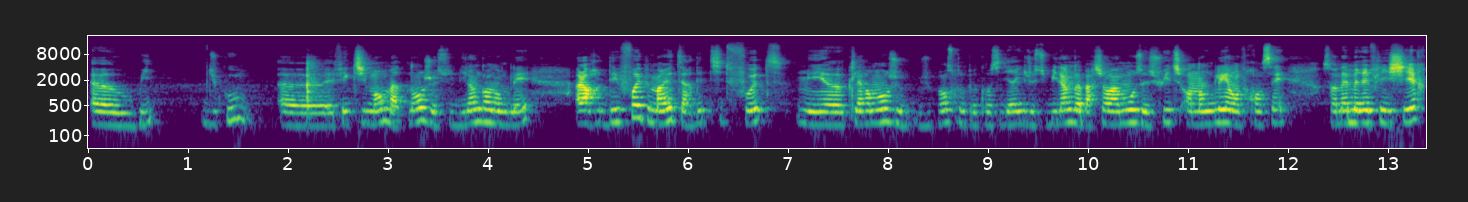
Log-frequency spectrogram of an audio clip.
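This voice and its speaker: Young French woman vlogger, twenties, bright tone, casual and candid Q&A delivery, roomy echo. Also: mid-range voice, flat delivery, a little fast. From France. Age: 20s. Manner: candid, chatty, many fillers and restarts, laughs easily. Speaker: travel vlogger. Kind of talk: casual chat answering viewer questions.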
